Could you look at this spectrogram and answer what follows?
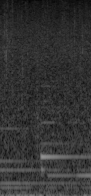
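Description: Soft, steady summer rain patters on surfaces in the Summer Pockets visual novel, a faint continuous wash with a thin tonal note over it and no voices.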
